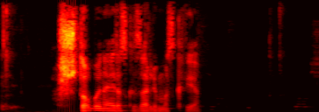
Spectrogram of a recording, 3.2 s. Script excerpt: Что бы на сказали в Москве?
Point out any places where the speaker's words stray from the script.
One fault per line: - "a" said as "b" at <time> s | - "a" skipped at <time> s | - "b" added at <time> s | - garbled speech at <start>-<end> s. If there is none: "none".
- "это" added at 1.1 s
